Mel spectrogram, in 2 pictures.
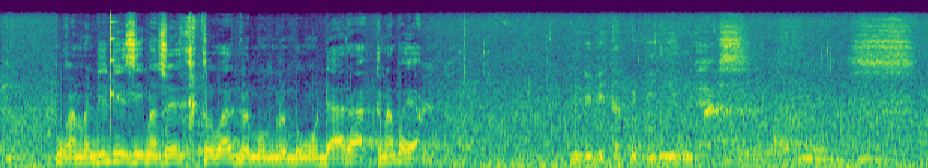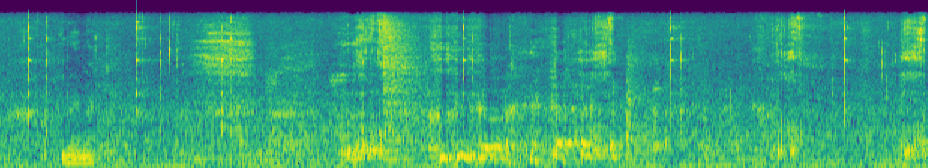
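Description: A spoon scrapes against a glass.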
